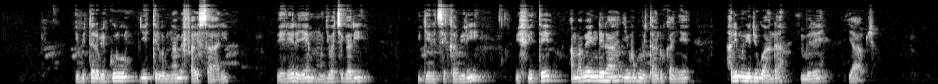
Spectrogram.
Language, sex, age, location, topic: Kinyarwanda, male, 18-24, Huye, health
